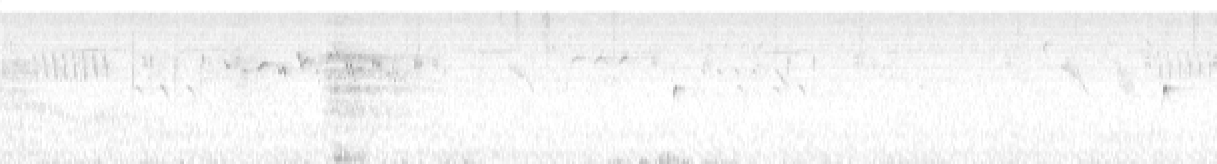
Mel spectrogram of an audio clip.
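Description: Faint outdoor ambience with small birds giving short high chirps on and off. There is a soft rustle about two and a half seconds in and a low thump about five seconds in.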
